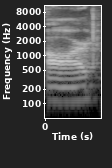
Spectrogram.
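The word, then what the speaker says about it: 二: R.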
